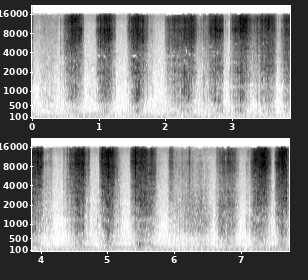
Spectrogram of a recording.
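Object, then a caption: Wet plastic foam sponge scrubbed with a small bristle brush. A red porous plastic foam sponge block, wet with soap lather and held in hand, is brushed and scrubbed with a small black spoolie brush. Repeated bright, scratchy rasping strokes swell and fade at a quick, somewhat uneven rhythm. A faint steady low hum runs underneath.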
